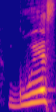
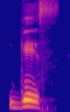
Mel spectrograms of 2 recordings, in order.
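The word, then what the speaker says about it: guess: तो गेस में यू क्या है, साइलेंट है, गुएस नहीं बोलते, गुएस गुएस नहीं बोलना है, गेस।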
